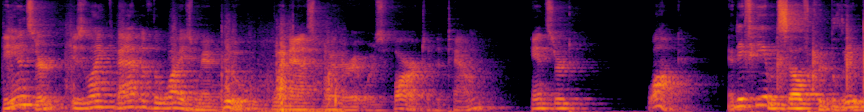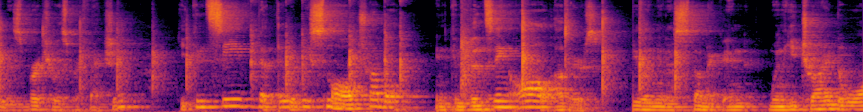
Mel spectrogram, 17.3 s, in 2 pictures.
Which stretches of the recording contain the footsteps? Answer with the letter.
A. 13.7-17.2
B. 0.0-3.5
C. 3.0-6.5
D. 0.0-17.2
B.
